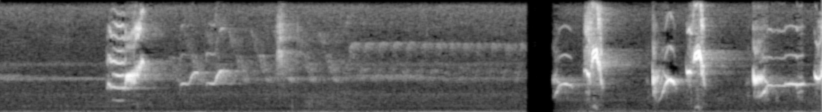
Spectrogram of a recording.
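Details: Long-tailed shrike lure recording for a bird that has stopped singing: a squeaky note and a thin sustained whistle, a short break, then a jumble of sharp, warbled high chirps.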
